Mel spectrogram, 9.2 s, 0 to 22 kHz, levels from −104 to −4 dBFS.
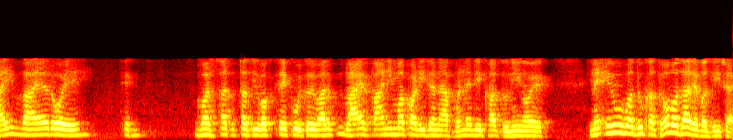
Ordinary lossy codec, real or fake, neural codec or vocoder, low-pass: AAC, 16 kbps; fake; codec, 16 kHz in and 24 kHz out, 0.6 kbps, FocalCodec, streaming, 2048 codes; 7.2 kHz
